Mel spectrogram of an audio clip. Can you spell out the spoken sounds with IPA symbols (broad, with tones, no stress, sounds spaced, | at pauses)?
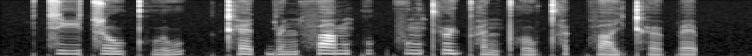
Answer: t͡s iː˧ t͡s o˧ w kʷʰ ɐ˨˥ w | kʰ ɛː˧ t̚ j ɵ˨˥ n f aː˥ m kʷ ɐ˥ k̚ f ʊ˥ ŋ t̪ʰ ɵ˥ ɥ pʰ ɐ˨˩ n pʰ o˨˧ w t̪ʰ ɐ˥ k̚ f aː˨˥ j kʰ œː˨ p ɛː˧ p̚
